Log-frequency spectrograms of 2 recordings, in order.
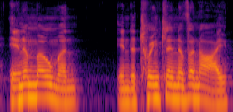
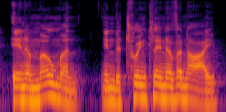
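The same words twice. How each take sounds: No difference in how they are said.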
